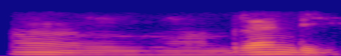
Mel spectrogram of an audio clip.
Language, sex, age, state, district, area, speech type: Kannada, male, 30-45, Karnataka, Chitradurga, rural, conversation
